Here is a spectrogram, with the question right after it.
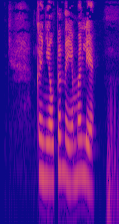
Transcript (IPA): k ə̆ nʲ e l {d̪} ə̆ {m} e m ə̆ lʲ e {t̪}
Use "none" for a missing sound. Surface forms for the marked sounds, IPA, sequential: t̪, n, none

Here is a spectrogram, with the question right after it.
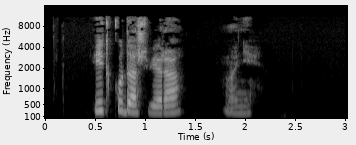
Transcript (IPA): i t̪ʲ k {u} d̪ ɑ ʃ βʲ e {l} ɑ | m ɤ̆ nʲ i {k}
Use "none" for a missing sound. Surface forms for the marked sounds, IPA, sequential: u, ɾ, none

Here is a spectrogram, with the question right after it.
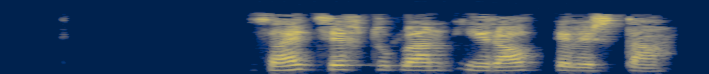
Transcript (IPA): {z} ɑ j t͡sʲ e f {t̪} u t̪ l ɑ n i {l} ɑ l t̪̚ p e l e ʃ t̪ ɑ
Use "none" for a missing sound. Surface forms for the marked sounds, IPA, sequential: z, t̪, ɾ

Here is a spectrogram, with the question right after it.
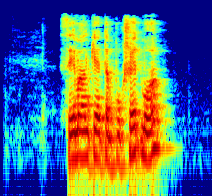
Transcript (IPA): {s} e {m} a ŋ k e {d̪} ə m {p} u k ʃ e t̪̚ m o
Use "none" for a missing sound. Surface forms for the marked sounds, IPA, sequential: s, m, t̪, p

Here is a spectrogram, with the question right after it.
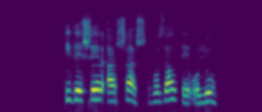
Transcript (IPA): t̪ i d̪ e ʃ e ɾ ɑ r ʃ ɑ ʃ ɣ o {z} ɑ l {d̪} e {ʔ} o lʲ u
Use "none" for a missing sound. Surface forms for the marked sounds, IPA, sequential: z, t̪, ʔ

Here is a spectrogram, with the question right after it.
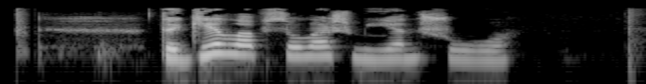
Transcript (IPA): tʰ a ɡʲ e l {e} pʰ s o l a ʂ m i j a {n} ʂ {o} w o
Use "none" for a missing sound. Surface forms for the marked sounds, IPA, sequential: a, n, u

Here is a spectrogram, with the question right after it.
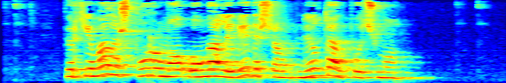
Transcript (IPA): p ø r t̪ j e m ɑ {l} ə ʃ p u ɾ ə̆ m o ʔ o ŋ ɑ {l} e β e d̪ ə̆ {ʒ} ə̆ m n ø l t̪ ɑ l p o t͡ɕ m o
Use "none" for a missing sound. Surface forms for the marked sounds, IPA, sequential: l, l, ʃ

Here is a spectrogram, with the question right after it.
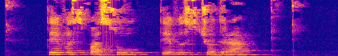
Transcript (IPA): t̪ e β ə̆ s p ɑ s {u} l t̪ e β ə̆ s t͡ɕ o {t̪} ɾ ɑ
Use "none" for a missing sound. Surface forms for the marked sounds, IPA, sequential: u, d̪

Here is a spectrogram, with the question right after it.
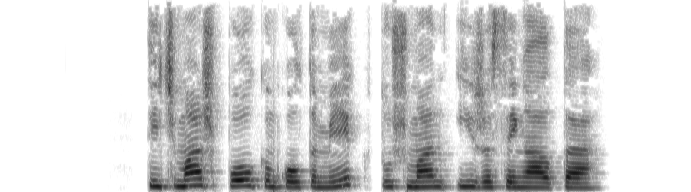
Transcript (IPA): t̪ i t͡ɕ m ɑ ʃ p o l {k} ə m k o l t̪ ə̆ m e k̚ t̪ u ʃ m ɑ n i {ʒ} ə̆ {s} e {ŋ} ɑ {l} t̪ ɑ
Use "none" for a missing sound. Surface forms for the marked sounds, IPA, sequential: k, ʒ, s, ŋ, l

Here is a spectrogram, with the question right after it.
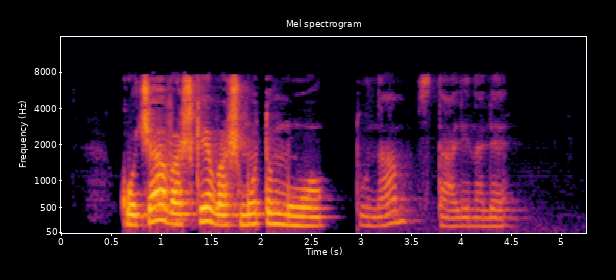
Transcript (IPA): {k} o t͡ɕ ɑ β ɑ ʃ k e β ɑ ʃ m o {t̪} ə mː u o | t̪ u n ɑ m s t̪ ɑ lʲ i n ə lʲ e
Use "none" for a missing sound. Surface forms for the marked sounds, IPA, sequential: k, t̪

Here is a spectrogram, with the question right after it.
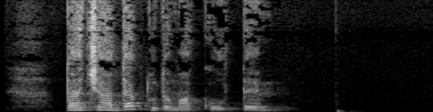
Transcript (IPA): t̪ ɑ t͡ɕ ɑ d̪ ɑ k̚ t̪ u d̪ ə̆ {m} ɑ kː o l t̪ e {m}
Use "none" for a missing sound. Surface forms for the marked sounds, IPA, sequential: m, m

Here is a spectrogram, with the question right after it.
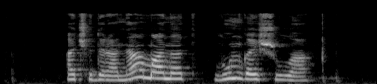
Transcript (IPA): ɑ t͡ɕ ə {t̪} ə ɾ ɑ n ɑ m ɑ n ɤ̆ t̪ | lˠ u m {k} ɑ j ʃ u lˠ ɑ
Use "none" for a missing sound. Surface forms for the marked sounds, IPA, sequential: d̪, ɡ

